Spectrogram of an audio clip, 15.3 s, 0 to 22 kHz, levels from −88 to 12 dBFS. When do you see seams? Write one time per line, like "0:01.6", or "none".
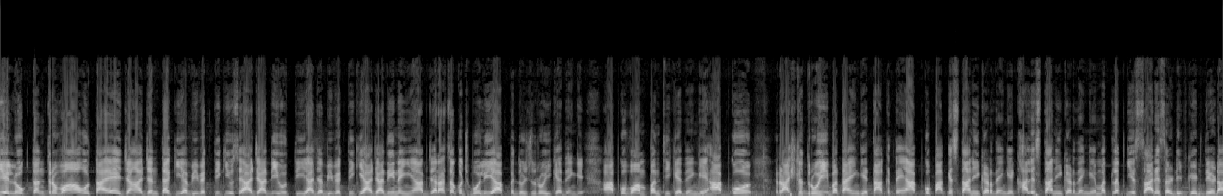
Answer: none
